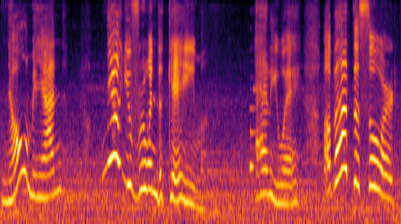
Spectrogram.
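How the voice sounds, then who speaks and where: A woman voicing a tiny, childlike fairy companion in a video game, squeaky, bubbly, cheeky and dramatic. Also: huge pitch swings, slow pace, very noisy, exaggerated voice. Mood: excited, worried. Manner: bubbly, dramatic, speaks of herself in third person. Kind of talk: scripted video game dialogue. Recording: loud background music under the voice.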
